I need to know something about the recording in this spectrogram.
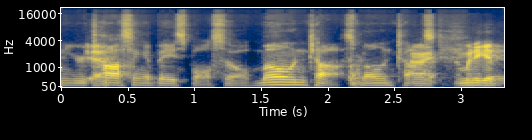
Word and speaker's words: Montas: everybody who's interested uh the pronunciation I went back and listened to his uh postgame press conference from opening day U moan toss so you know that though like a groan moan and then you're tossing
